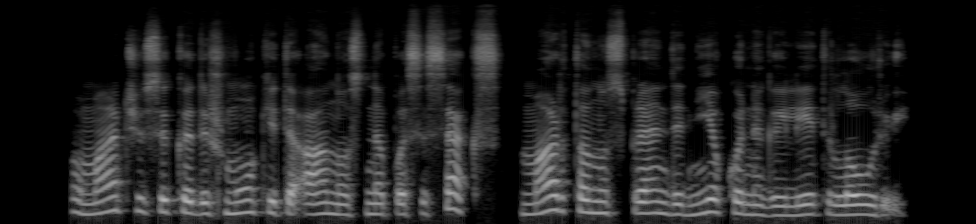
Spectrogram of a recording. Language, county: Lithuanian, Kaunas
